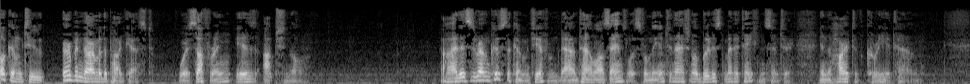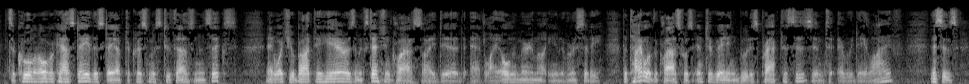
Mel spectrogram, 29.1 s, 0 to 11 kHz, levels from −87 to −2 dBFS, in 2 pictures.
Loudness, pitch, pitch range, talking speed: -26 LUFS, 105 Hz, 95-120 Hz, 155 wpm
